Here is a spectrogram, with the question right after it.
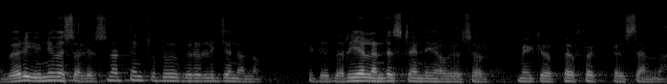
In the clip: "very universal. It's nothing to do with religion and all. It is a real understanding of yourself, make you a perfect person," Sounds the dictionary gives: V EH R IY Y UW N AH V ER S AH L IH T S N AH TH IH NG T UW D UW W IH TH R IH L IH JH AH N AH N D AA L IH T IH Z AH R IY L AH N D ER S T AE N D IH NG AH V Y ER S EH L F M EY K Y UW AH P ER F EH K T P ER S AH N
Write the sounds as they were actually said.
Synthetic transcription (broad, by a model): V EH R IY Y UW N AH V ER S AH L IH T S N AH T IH NG T UW D UW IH R IH L IH JH AH N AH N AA IH T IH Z AH R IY L AH N D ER S T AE N D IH NG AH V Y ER S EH L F M EY K Y UW AH P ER F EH K T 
